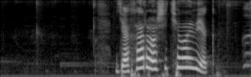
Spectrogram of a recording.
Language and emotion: Russian, positive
